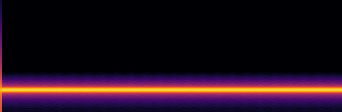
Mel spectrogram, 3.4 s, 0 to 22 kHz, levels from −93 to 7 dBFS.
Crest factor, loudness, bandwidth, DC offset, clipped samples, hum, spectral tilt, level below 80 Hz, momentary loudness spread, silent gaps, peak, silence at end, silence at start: 4 dB; -7 LUFS; 1 kHz; under 0.1%; under 0.1%; none; 4.5 dB/octave; under -90 dBFS; 0 LU; none; -4 dBFS; 0 s; 0 s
